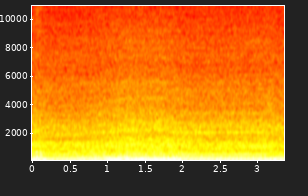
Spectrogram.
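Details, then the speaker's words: 2001 Jeep Grand Cherokee 4.7 V8 at idle: low, lumpy rumble pulsing in a rhythm matching the auto shutdown and fuel pump relay cycling, check engine light flashing slowly, no codes; rhythmic misfire from a faulty PCM. "PMs fluctuate so the engine misfires but it misfires to a rhythm okay it misfires to a rhythm and uh it's a rhythm that really closely matches what the auto shut down and the fuel pump ear are doing"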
